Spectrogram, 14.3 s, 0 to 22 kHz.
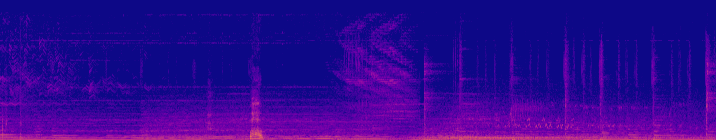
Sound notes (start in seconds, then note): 0.2 dramatic music; 8.7 birds chirp; 8.7 gentle instrumental music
